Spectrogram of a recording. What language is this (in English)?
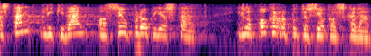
Catalan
